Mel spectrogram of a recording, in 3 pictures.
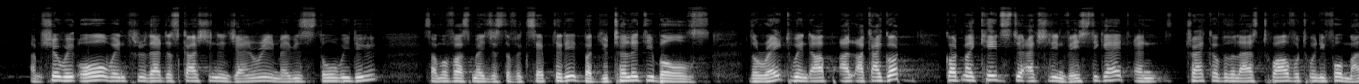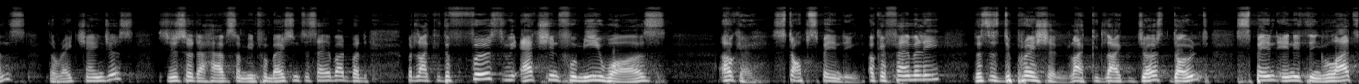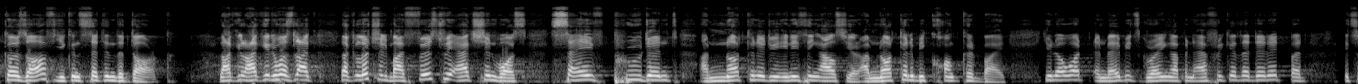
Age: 50-69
